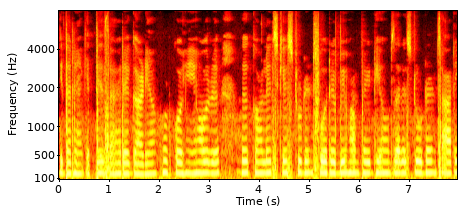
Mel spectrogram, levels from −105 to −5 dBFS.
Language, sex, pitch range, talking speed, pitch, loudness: Urdu, female, 185-195 Hz, 160 wpm, 195 Hz, -18 LUFS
